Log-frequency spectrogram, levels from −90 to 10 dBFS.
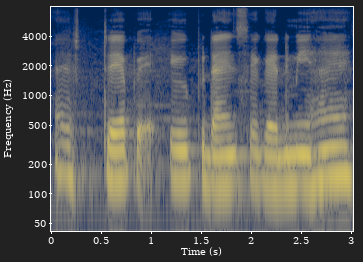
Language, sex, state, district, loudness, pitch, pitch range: Hindi, male, Bihar, Patna, -17 LUFS, 135 Hz, 125-145 Hz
